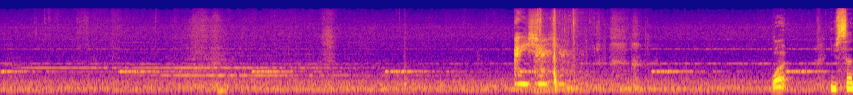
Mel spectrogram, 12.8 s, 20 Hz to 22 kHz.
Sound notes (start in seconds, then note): 0.3 ominous music continues; 9.1 gasps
